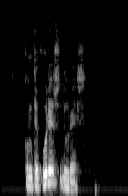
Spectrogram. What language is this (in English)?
Catalan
